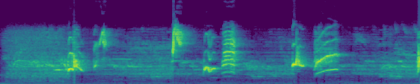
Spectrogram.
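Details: Gray Catbird song from a Sibley guide recording: a jumble of mimicked squeaky, scratchy and whistled phrases, each given singly with short pauses, about six phrases in four seconds.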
